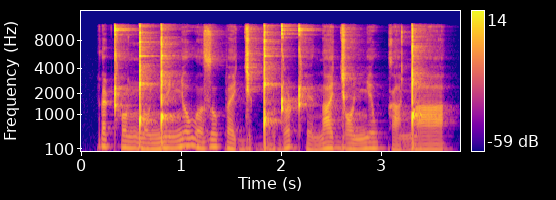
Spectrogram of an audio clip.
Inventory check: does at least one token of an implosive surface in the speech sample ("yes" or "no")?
no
